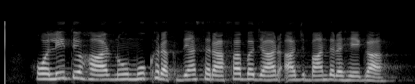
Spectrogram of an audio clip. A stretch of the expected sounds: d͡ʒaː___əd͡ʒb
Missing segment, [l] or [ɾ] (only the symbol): ɾ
